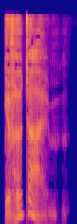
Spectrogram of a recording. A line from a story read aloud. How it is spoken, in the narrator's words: the voice said teasingly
